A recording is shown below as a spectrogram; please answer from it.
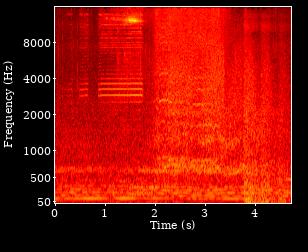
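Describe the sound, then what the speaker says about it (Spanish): A car skidding on a wet road on a dark, stormy night, a drawn-out tire hiss and squeal with engine rumble that swells and then breaks off abruptly, loud and near. "su auto derrapó en la carretera mojada"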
